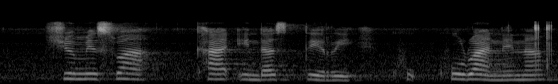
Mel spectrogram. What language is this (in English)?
Venda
